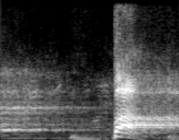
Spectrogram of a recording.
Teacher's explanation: یہ شفوی ہے، بے با منہ بند ہو جاتا ہے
